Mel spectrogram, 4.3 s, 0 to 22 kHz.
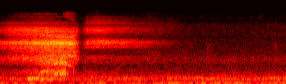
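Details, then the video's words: Sleeping senior pit bull Acorn, aged 14 and adopted from the Cuyahoga County Animal Shelter, gives one raspy, whistling snore lasting about a second, then settles into soft, low breathing. "Acorn Sleeping - Relax with a Snoring Senior Dog"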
